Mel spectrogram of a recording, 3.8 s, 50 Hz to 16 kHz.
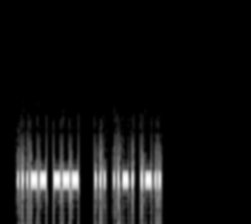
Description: Morse code, heard as a keyed tone, about 34 wpm, 700 Hz. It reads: 3O SFL
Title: Winter Field Day Exchanges 35wpm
